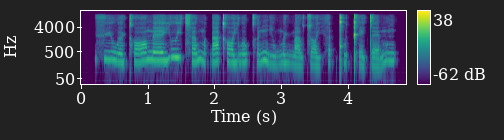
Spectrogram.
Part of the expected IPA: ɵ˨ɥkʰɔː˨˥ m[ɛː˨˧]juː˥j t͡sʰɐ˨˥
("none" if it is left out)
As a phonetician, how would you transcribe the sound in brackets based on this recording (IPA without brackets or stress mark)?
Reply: ɛː˧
